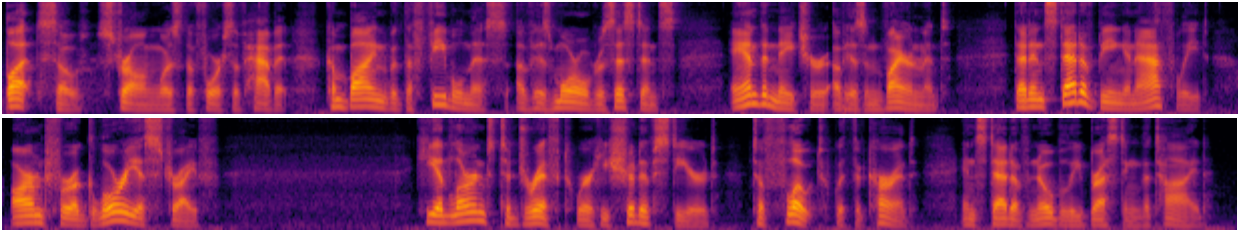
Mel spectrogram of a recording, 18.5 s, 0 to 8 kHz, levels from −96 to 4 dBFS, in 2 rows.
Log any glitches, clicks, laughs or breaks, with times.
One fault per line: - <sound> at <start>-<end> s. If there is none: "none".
none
